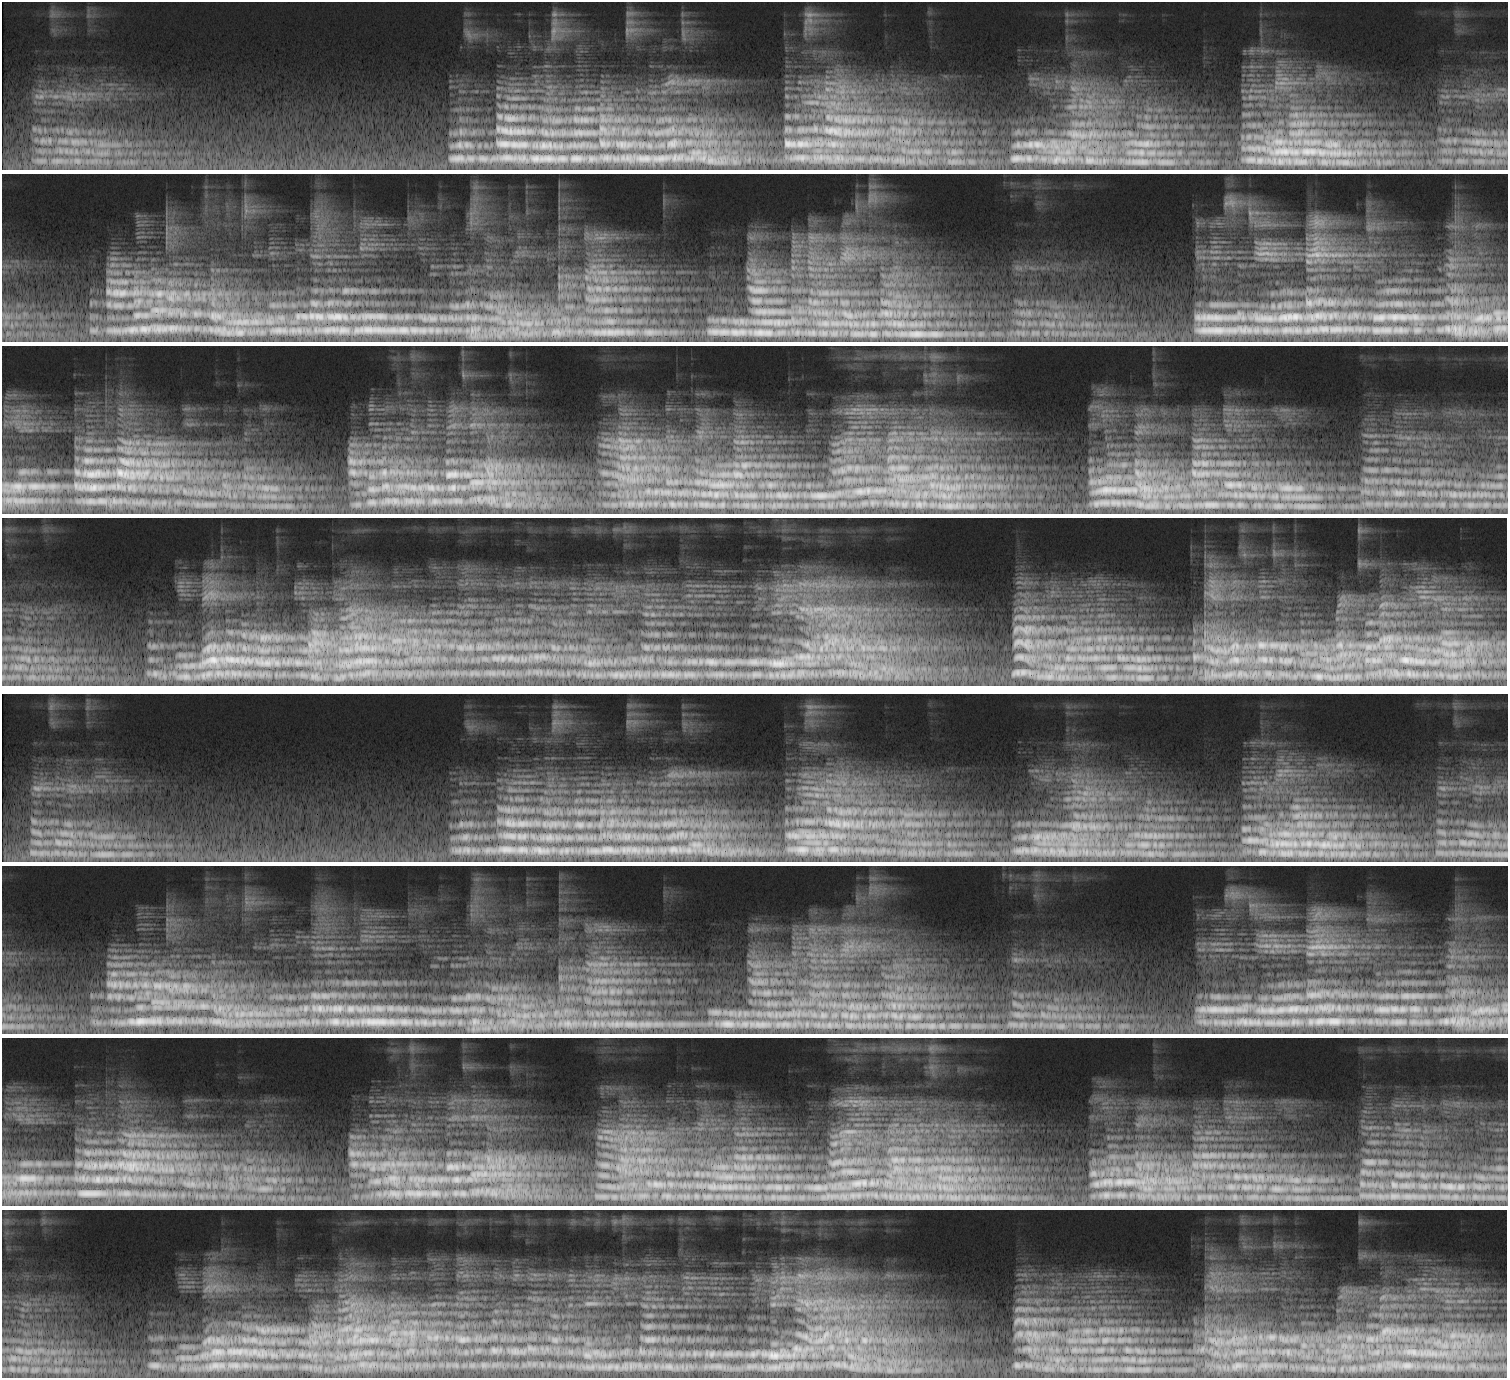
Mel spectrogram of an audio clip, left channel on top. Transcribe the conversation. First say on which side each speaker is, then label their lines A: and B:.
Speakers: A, on the right; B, on the left.
A: સાચી વાત છે.
B: એ તમારા દિવસમાં પણ પ્રસન્ન રહે છે ને, તમને
A: હા
B: સકારાત્મક પછી વિચરાવે છે. નેગેટિવ
A: એવા
B: વિચાર ન આવતા એથી, તમે
A: હા
B: વહેલા ઊઠીએ તો.
A: સાચી વાત એ.
B: આ મહિના માટે તો જરૂરી છે, કેમ કે એમને રૂટિન દિવસભર સારું થાય છે. એનું કામ આમ આવો ફટકામાં થાય છે સવારમાં.
A: હા સારી વાત છે.
B: તે મેં સાચે ટાઈમ તો જોયા લેટ ઊઠી. તમારું કામ પણ તે જ અનુસાર ચાલે. આપણે પણ
A: સાચી
B: ચીડચીડ થાય છે ને, પછી
A: હા
B: કામ પૂરું નથી થયું, કામ પૂરું નથી તો
A: હા એવું થાય
B: આજ વિચાર
A: સાચી
B: હોય
A: વાત
B: છે.
A: હે
B: હા એવું જ થાય છે, આપણે કામ ક્યારે પતાઈયે?
A: કામ ક્યારે પતીએ હાચી વાત છે.
B: હા, એટલે જ હું તો કહું છું. કે રાતે
A: કામ
B: તો
A: આપણું કામ. ટાઈમ ઉપર પતે ને તો આપણે ઘડી બીજું કામ હોવું જોઈએ, કોઈ થોડીક ઘડીક વાર આરામ મળે આપણે.
B: હા, ઘણીક વાર આરામ મળી તો એમને
A: સાચી
B: શું થાય છે? મોબાઈલ છોના જોઈએ ને રાત્રે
